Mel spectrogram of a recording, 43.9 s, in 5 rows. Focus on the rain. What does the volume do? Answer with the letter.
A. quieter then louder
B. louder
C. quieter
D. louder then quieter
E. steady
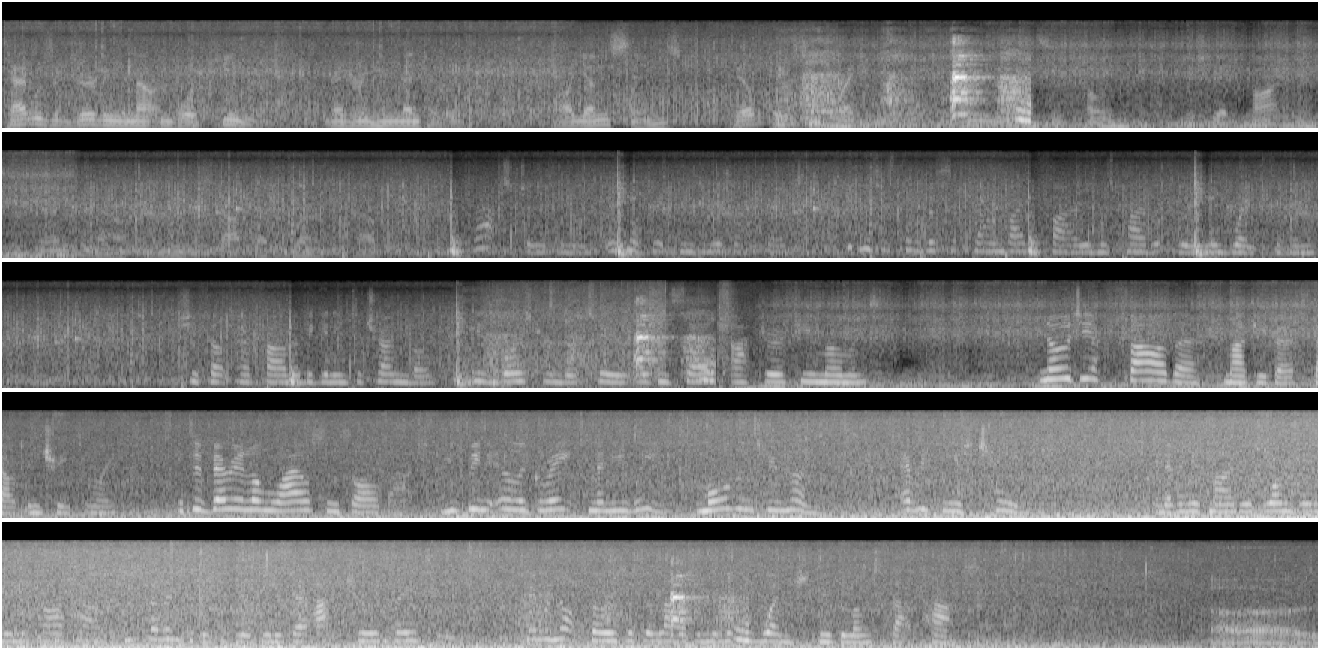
B.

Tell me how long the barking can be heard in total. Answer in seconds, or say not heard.
5 s.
